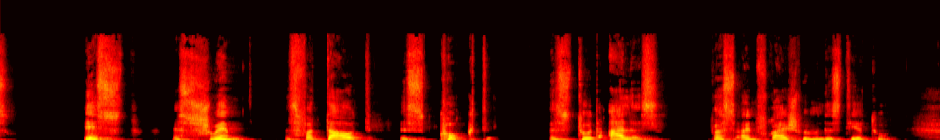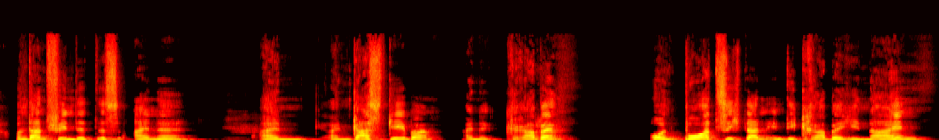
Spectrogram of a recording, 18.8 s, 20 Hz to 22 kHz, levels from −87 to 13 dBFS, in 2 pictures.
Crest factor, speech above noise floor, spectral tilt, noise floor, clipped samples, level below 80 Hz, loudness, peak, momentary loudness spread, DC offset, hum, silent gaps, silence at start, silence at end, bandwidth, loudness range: 18 dB; over 69 dB; -5 dB/octave; under -90 dBFS; under 0.1%; -48 dBFS; -22 LUFS; -4 dBFS; 15 LU; under 0.1%; none; none; 0 s; 0.15 s; 17 kHz; 6 LU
